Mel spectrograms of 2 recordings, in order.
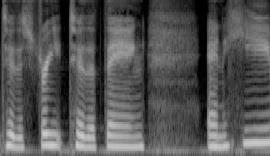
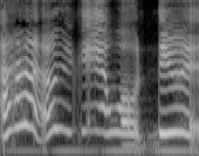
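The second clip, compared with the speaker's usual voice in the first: put-on pitched-up voice, higher; 14 semitones higher than usual. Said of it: "and my voice kinda pitches up".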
